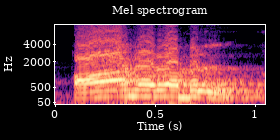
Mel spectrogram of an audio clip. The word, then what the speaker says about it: honorable: And honorable, honorable, honorable. Okay, here it is pronounced as a vowel sound, so it takes an before it.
